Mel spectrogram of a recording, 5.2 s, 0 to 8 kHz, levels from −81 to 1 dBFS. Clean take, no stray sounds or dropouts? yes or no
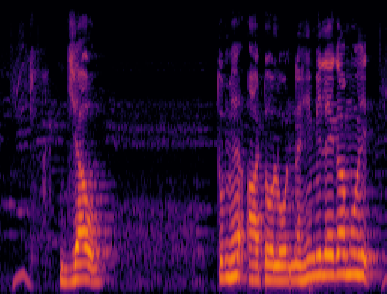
yes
